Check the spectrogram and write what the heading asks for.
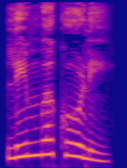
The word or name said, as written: ಲಿಂಬಕೋಳಿ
